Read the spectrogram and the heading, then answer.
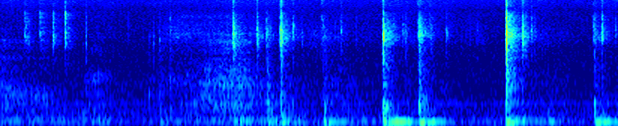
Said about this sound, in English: A little typing going on there. And I gotta click here. There we go.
